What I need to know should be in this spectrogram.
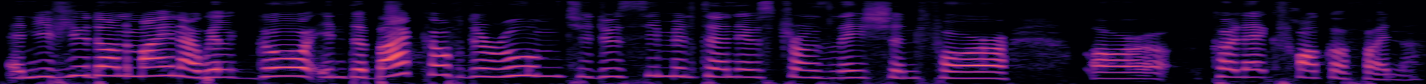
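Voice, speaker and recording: A woman moderating a conference panel, speaking haltingly with many fillers and restarts. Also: sits high, steady tone, fairly bright tone, no room sound. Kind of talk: conference presentation.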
